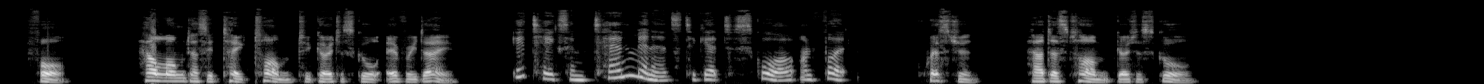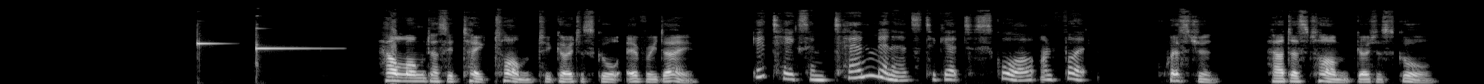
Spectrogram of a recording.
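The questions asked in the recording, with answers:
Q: Question. How does Tom go to school?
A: On foot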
